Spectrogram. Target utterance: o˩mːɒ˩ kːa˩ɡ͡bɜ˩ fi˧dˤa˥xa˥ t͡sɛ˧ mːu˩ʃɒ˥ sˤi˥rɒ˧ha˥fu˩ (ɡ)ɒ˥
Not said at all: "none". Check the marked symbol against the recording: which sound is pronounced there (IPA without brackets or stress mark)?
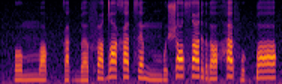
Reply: ɡ͡b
